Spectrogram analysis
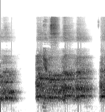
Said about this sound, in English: Your dogs agree? My dogs agree.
